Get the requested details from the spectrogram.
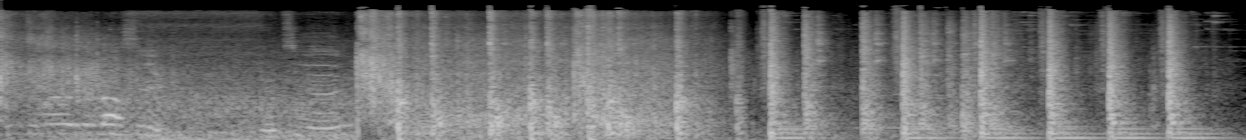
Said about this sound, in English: Rounds hit the armoured vehicle. They think they see where the gunmen are.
